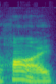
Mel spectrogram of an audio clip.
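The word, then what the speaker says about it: high: world has or and hi is one of those words with the silent g h i g h the g does not make a sound and that takes us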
